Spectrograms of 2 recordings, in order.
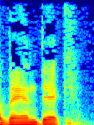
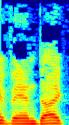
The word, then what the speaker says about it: Van Dyck: Because it's a Van Dyck painting. – Van Dyck? – It's a Van Dyck painting. I would say Van Dyke, but it's spelled D-Y-C-K.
